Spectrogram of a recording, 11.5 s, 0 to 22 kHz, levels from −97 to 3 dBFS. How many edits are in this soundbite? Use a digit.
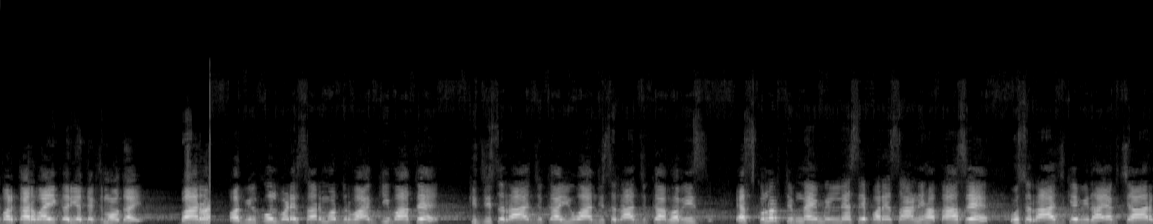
1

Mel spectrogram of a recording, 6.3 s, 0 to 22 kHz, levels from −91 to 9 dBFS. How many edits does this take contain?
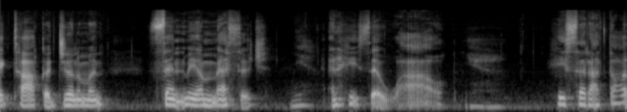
0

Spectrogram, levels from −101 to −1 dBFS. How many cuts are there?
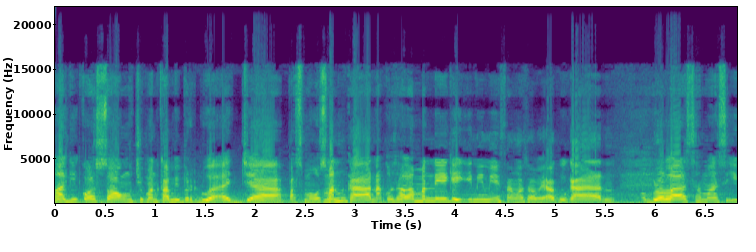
2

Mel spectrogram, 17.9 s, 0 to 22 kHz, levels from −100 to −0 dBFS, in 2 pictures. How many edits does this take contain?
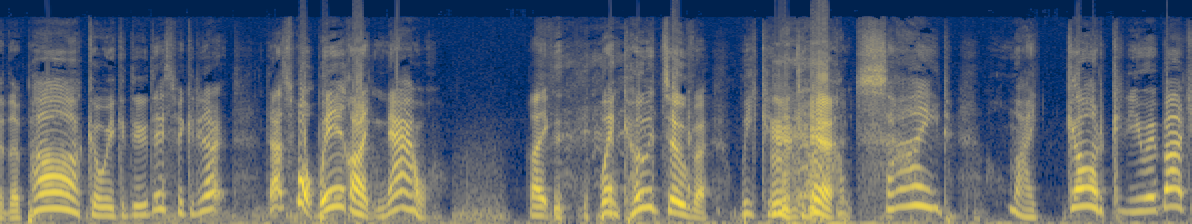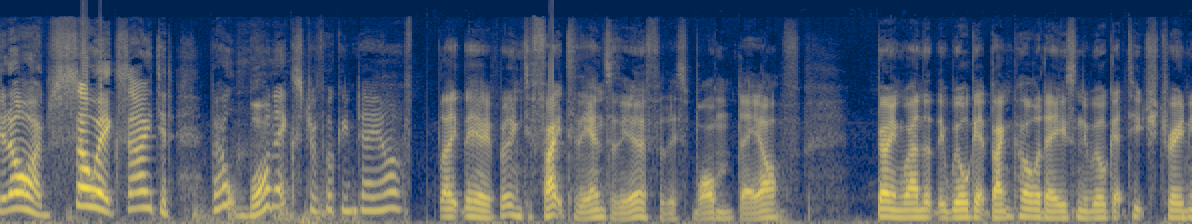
1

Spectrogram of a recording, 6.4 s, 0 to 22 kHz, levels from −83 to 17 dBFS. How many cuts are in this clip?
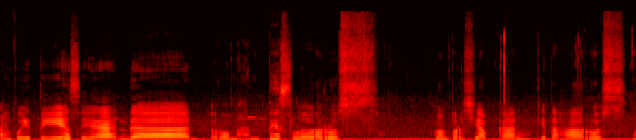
1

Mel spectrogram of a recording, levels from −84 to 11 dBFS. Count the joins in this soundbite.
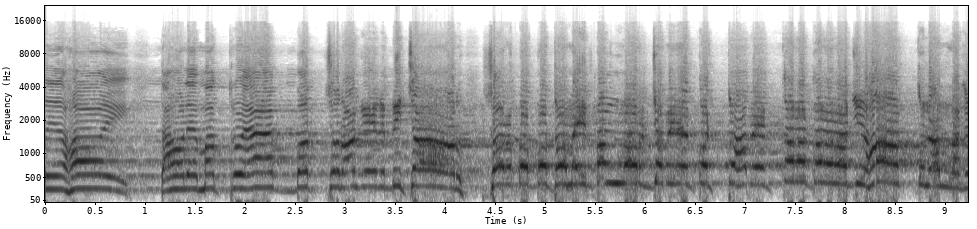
0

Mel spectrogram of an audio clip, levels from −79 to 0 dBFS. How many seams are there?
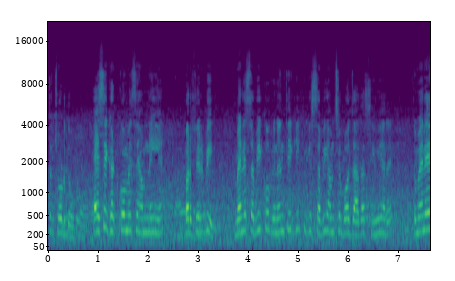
0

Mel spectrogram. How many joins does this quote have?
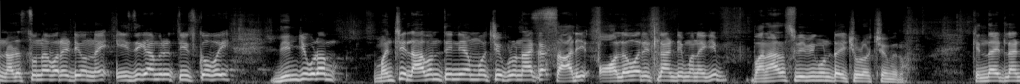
1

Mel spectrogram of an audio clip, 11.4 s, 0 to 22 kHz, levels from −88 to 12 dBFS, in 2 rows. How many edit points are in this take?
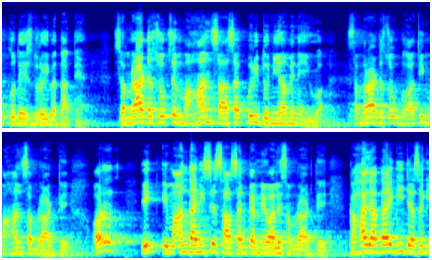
1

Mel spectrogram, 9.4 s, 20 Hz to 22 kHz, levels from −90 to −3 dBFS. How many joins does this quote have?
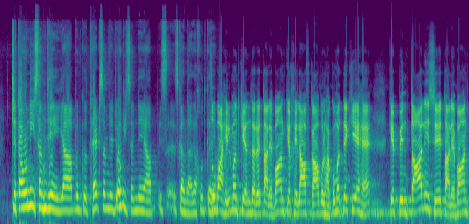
1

